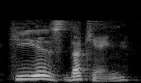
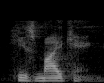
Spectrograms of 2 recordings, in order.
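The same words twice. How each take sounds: First: THE stressed in a slow "he is the King". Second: MY stressed in a lower, personal "He's my King". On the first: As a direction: say it slowly, stressing "the" before "King". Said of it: "you can say he". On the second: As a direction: lower the voice and lean on "my". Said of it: "but can you say". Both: Shown as a demonstration.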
